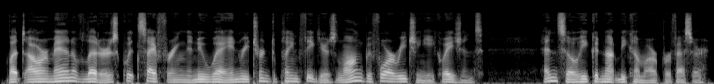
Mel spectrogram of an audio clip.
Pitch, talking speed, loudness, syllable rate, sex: 120 Hz, 225 wpm, -19 LUFS, 6.7 syllables/s, male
